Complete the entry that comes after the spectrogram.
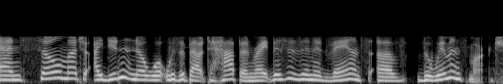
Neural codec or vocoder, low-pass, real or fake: none; 3.6 kHz; real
